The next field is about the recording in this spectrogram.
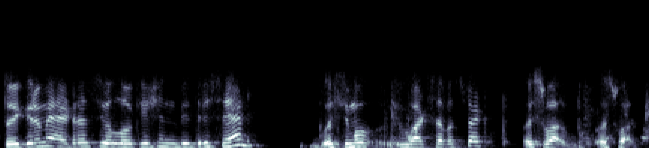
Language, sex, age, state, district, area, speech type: Kashmiri, male, 18-30, Jammu and Kashmir, Pulwama, rural, conversation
